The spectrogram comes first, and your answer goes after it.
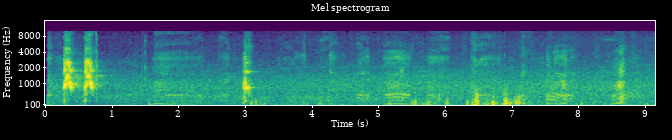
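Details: Two Shetland Sheepdogs playing: a quick pair of sharp, high barks, then another single bark, followed by softer grumbling, growly noises and scattered yips.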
